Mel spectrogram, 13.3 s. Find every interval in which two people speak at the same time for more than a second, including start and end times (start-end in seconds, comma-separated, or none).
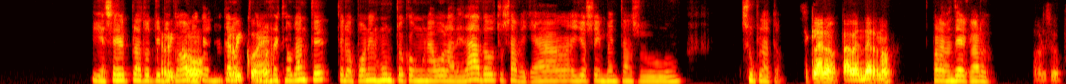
1.9-3.5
